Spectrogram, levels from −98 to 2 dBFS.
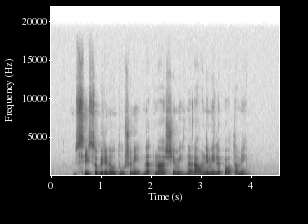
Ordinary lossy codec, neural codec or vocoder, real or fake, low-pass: none; none; real; 19.8 kHz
